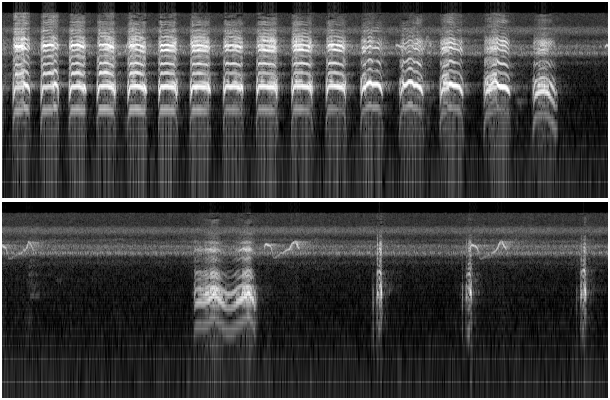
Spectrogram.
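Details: Female green junglefowl (Gallus varius) calling to attract males: about seventeen strong, harmonic, cackling notes at a steady quick rate, fading out. A short burst and sparse clicks follow, and a high insect drone runs throughout.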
